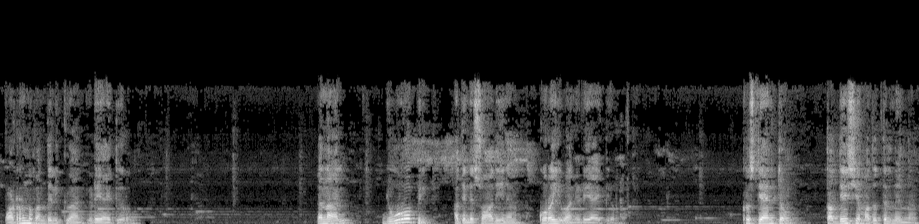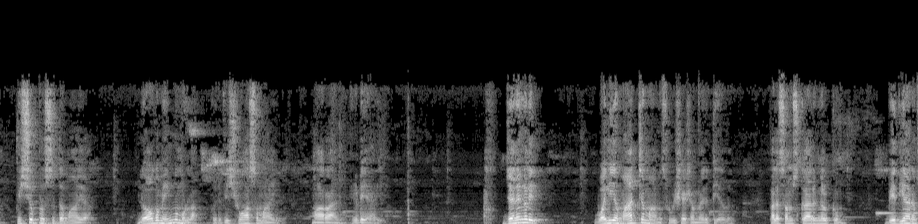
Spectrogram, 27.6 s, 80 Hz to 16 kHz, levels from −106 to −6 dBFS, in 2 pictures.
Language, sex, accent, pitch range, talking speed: Malayalam, male, native, 125-195 Hz, 65 wpm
